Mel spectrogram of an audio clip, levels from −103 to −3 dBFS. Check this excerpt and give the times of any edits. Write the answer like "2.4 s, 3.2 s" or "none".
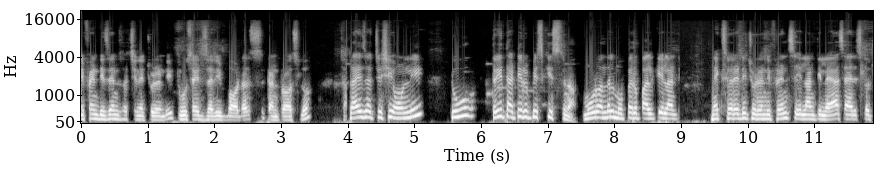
3.8 s, 9.0 s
